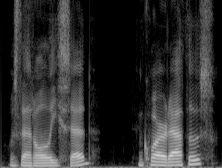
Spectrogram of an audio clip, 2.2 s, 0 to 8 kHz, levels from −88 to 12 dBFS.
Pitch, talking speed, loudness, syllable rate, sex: 150 Hz, 190 wpm, -16 LUFS, 6.2 syllables/s, male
